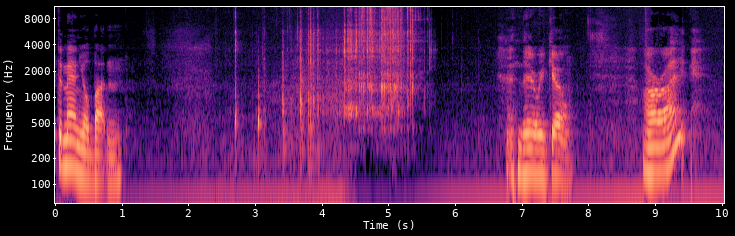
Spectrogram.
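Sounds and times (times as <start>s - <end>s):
kibble rattling into bowl: 3.7s - 5.8s.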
